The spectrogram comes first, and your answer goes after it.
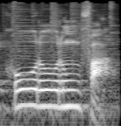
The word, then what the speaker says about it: Kururumhua: No item 20, temos a forma Kururumhua. Não é óbvio a partir da romanização, mas a pronúncia é aproximada do nome Kururumfa.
